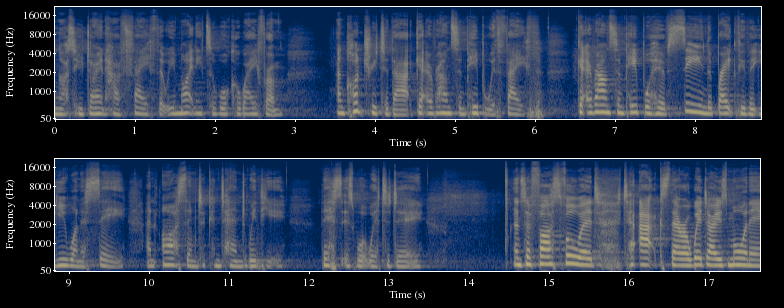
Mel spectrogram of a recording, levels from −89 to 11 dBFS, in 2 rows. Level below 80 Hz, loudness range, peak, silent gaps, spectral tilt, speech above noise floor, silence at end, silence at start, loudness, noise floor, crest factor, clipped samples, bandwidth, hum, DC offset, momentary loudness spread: -76 dBFS; 8 LU; -4 dBFS; none; -3 dB/octave; 29 dB; 0 s; 0 s; -25 LUFS; -55 dBFS; 22 dB; under 0.1%; 20 kHz; none; under 0.1%; 14 LU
